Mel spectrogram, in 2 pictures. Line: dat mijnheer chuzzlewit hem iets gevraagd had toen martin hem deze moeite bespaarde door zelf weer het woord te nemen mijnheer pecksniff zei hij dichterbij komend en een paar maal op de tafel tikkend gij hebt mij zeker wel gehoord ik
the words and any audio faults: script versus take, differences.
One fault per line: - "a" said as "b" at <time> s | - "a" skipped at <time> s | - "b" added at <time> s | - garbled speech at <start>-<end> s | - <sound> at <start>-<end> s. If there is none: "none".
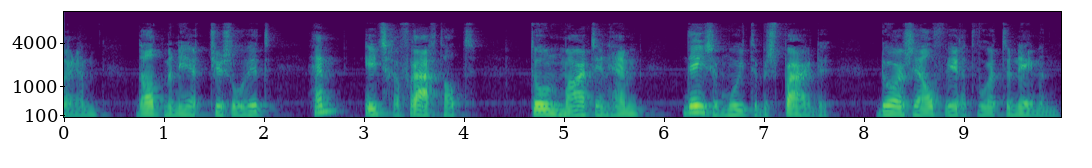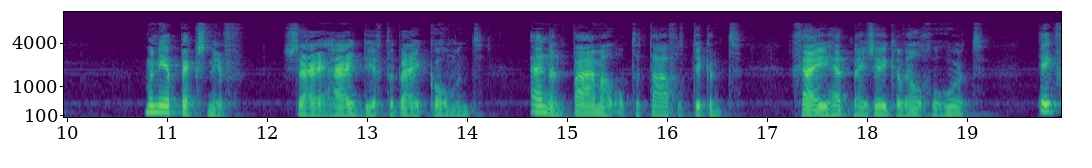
none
